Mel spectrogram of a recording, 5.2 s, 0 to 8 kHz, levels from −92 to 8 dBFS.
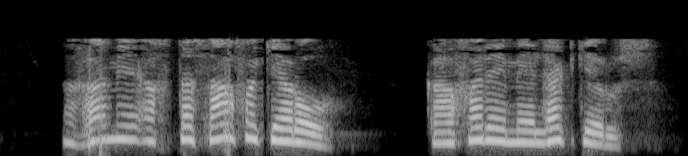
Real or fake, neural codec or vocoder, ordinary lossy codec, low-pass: real; none; AAC, 16 kbps; 7.2 kHz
